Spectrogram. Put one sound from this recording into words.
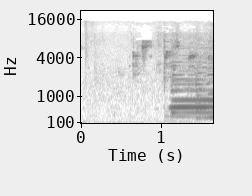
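A saxophone quartet begins to play a loud chord.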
